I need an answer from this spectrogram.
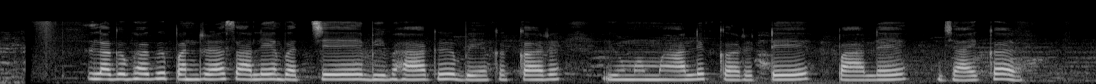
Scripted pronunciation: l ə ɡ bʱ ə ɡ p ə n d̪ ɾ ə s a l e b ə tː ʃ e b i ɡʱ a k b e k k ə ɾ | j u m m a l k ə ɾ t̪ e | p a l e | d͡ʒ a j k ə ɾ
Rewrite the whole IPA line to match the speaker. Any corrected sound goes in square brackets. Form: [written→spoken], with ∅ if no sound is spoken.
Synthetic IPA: l ə ɡ bʱ ə ɡ p ə n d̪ ɾ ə s a l e b ə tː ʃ e b i [ɡʱ→bʱ] a [k→ɡ] b e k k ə ɾ | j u m m a l k ə ɾ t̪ e | p a l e | d͡ʒ a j k ə ɾ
